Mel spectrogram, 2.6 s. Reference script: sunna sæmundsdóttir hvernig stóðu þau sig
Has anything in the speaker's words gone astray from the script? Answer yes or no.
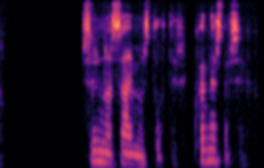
yes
